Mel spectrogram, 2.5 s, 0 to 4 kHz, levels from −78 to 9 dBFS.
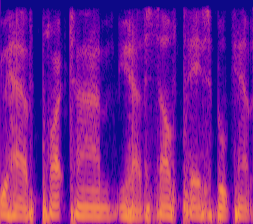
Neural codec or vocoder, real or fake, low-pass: codec, 16 kHz, 2 kbps, FunCodec, trained on Chinese and English, 25 frames a second; fake; 3.6 kHz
